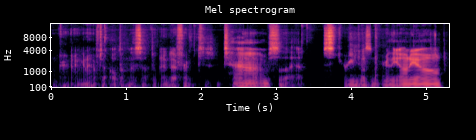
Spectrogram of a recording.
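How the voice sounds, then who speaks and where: A man's voice: on the low side, wildly swooping pitch, a little fast, creaky. A man doing casual live game commentary, thinking aloud and muttering to himself with the odd mild swear. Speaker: video game live streamer.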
